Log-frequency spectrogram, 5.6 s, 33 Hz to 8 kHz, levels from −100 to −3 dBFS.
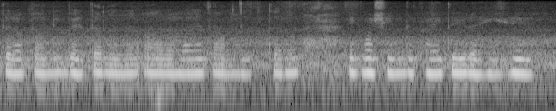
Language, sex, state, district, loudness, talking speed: Hindi, female, Goa, North and South Goa, -29 LUFS, 185 wpm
